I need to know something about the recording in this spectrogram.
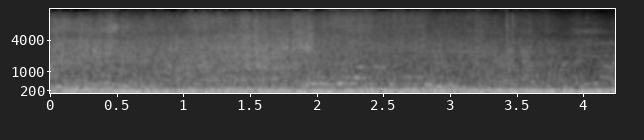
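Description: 230cc off-road motorcycle engines running and revving, the pitch rising and falling as the riders work the throttle around a dirt track; voices can be heard alongside.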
